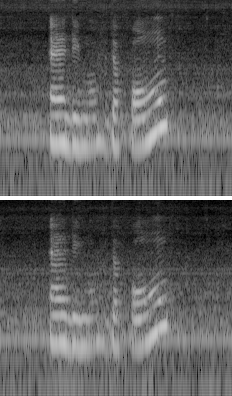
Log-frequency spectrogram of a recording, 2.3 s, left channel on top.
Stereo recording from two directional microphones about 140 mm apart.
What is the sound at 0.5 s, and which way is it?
Speech, 70° left (ahead or behind).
